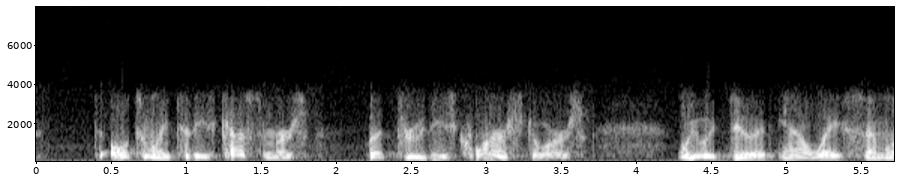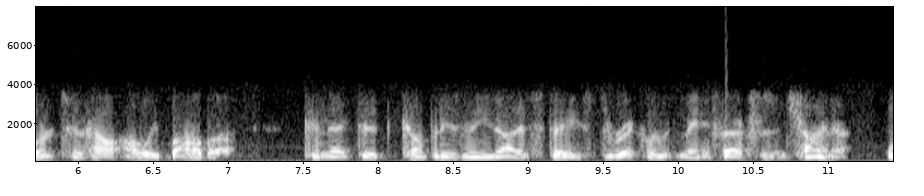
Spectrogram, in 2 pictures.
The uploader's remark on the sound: called in to SmallCapVoice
